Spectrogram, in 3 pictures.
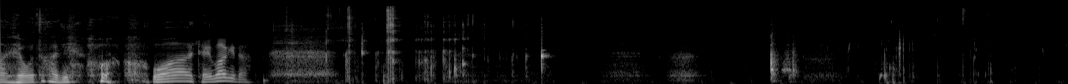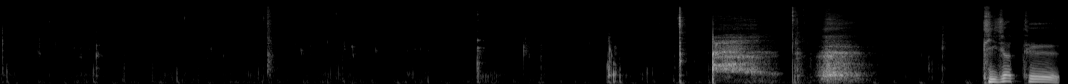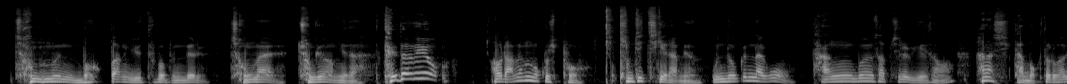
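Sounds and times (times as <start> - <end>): breathy exhale: 2.7 - 3.4, 17.8 - 19.4
plastic bottle cap twisting off: 3.2 - 5.6
sips and swallows: 8.4 - 17.6
wet mouth clicks: 8.4 - 17.7.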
